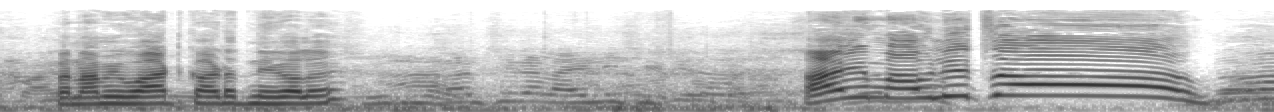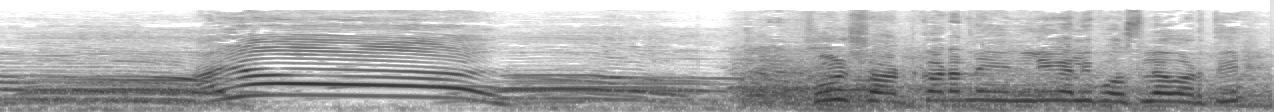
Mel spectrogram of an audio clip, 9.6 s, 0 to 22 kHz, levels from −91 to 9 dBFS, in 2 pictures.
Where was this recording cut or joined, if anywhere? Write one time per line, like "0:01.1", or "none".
0:07.5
